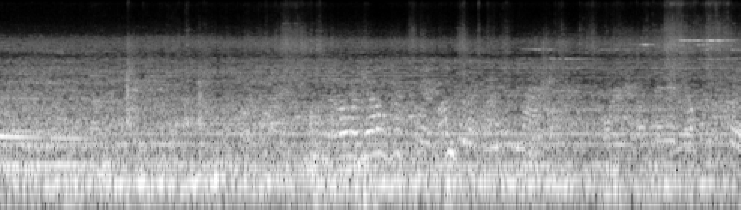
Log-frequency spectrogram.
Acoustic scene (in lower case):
subway train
